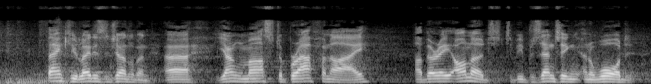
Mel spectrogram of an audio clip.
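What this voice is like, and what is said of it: British accent. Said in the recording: “this is actually my accent ... I didn't realize we were doing British accents ... I'm British. This is the way I talk.”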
